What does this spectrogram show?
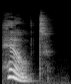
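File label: "hilt", British English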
